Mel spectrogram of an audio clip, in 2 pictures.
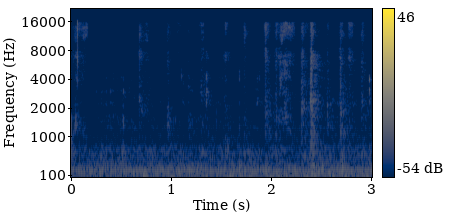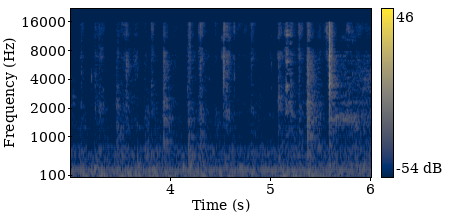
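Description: Near silence: faint soft clicks of a person chewing food over a low steady hum, with a few slightly louder clicks near the end.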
